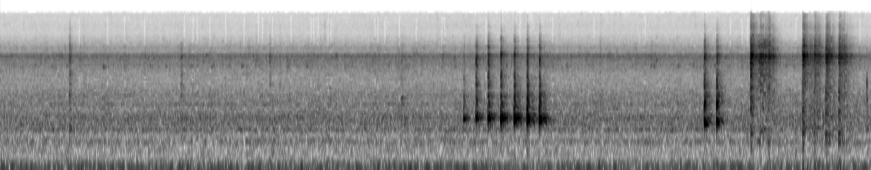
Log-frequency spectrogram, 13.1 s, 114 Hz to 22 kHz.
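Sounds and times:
steady hum: 0.0s - 13.0s
utensil tapping a pan: 6.9s - 8.3s, 10.5s - 12.9s
pan clattering: 10.6s - 13.0s.

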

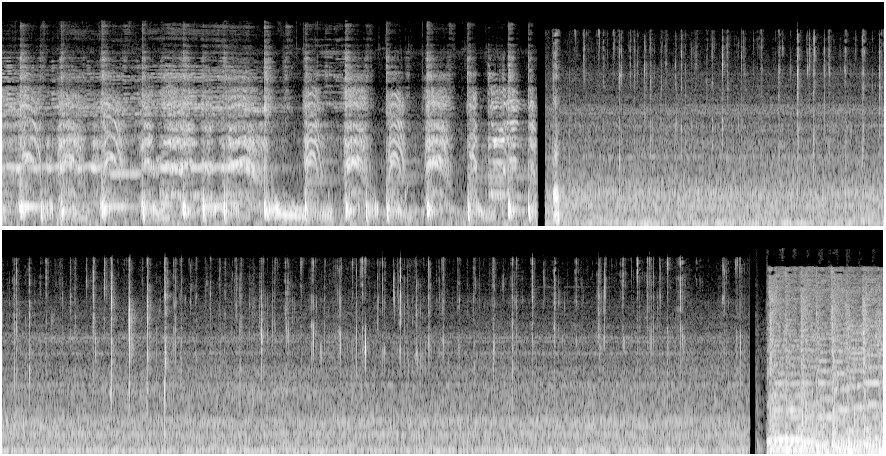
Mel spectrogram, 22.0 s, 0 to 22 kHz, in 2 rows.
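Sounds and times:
piglet chewing and smacking: 6.8s - 20.5s
steady low hum: 6.8s - 20.5s.

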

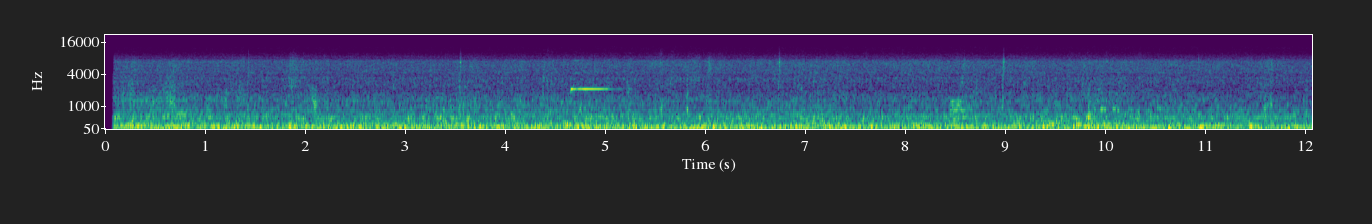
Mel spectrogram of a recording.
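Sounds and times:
low outdoor rumble: 0.1s - 12.0s
short high tone: 4.6s - 5.2s.

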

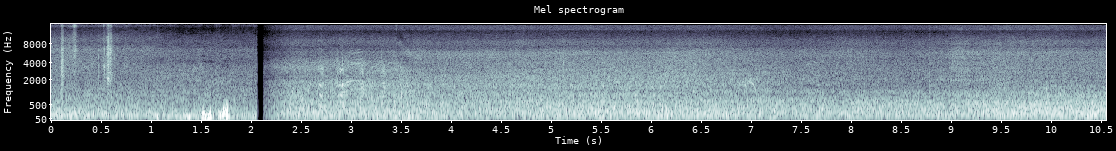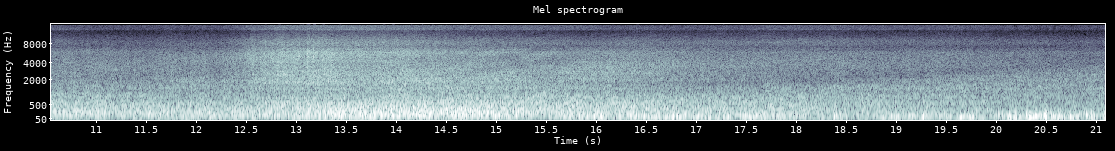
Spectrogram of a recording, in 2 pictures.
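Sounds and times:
wind on microphone: 0.0s - 2.1s, 8.8s - 21.0s
waves breaking on sandy beach: 2.1s - 21.0s.

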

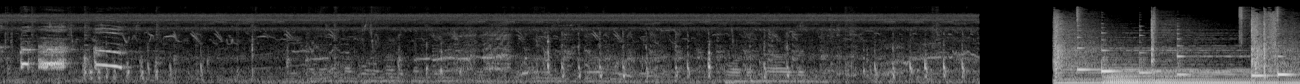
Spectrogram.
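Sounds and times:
chickens clucking: 0.0s - 9.8s
outdoor background noise: 0.0s - 9.8s
loud electronic music: 10.6s - 13.0s.

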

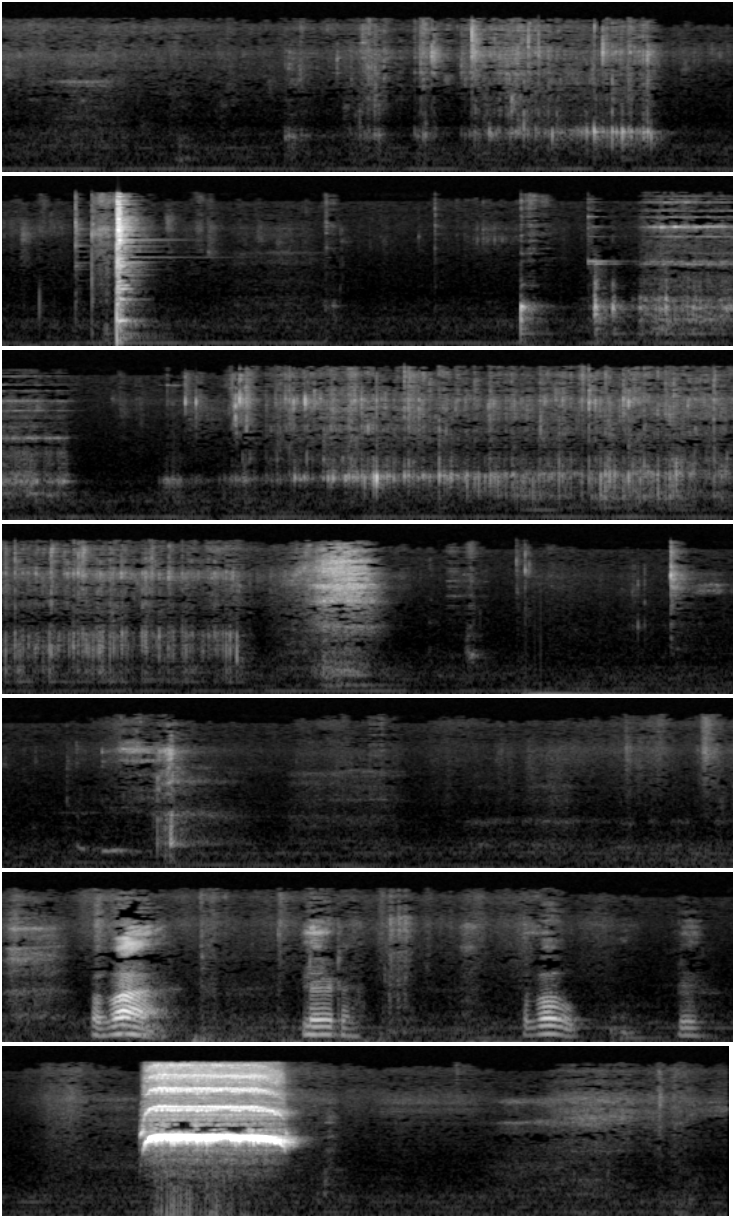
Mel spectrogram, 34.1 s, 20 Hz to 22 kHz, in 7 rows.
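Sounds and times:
water pouring from a bucket: 2.2s - 4.4s, 11.3s - 16.2s.

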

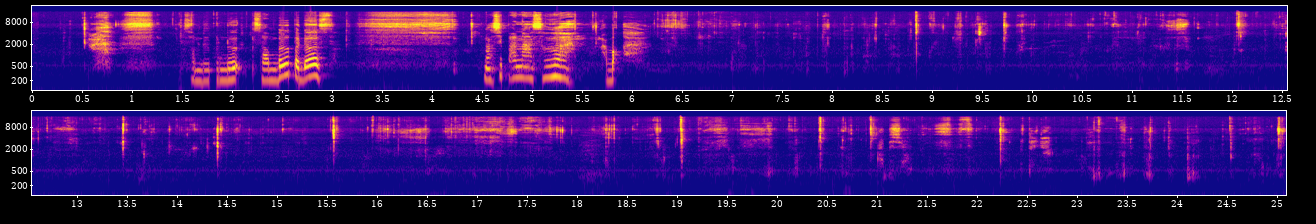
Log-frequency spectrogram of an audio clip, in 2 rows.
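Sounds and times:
close-up chewing: 5.5s - 25.0s.

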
